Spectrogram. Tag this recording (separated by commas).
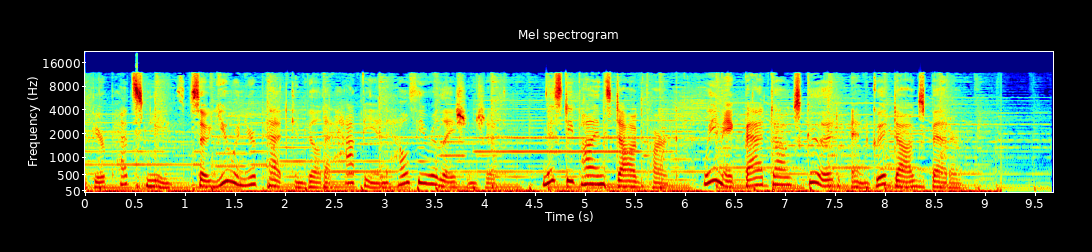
Speech, Music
